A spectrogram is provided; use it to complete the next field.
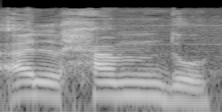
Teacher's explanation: میم چې دی دا ادا کیږي د دواړو شونډې چې یو ځای شي حم او په دې کې اظهاري شفوي تاسو ته مې ویلو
